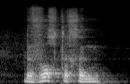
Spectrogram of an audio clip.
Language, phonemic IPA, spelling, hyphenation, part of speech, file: Dutch, /bəˈvɔx.tə.ɣə(n)/, bevochtigen, be‧voch‧ti‧gen, verb, Nl-bevochtigen.ogg
- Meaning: 1. to wet, to dampen 2. to moisturize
